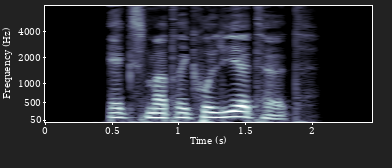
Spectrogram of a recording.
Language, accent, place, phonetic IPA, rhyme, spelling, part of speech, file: German, Germany, Berlin, [ɛksmatʁikuˈliːɐ̯tət], -iːɐ̯tət, exmatrikuliertet, verb, De-exmatrikuliertet.ogg
- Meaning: inflection of exmatrikulieren: 1. second-person plural preterite 2. second-person plural subjunctive II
